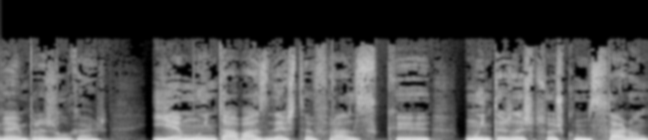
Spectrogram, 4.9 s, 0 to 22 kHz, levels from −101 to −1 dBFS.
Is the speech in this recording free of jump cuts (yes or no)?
yes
